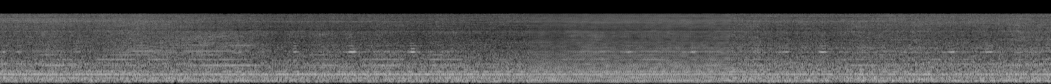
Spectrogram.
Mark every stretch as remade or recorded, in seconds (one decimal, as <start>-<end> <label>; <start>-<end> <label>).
0.0-5.3 recorded; 5.3-7.3 remade; 7.3-10.5 recorded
